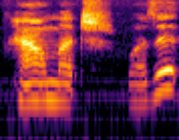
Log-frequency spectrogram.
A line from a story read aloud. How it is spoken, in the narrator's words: He says slowly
